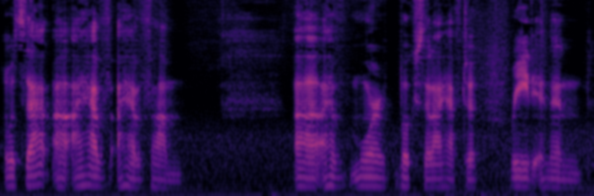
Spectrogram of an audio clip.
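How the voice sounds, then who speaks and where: A man performing an intimate audio roleplay as a nervous, eager-to-please young man who talks in halting, flustered stammers. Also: sits low, steady tone, fairly bright tone, a little hiss or hum. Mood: earnest, awkward. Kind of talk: intimate one-sided audio roleplay drama.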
